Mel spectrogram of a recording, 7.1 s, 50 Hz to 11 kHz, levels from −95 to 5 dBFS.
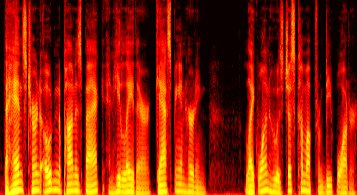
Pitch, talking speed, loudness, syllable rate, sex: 105 Hz, 200 wpm, -22 LUFS, 5.4 syllables/s, male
